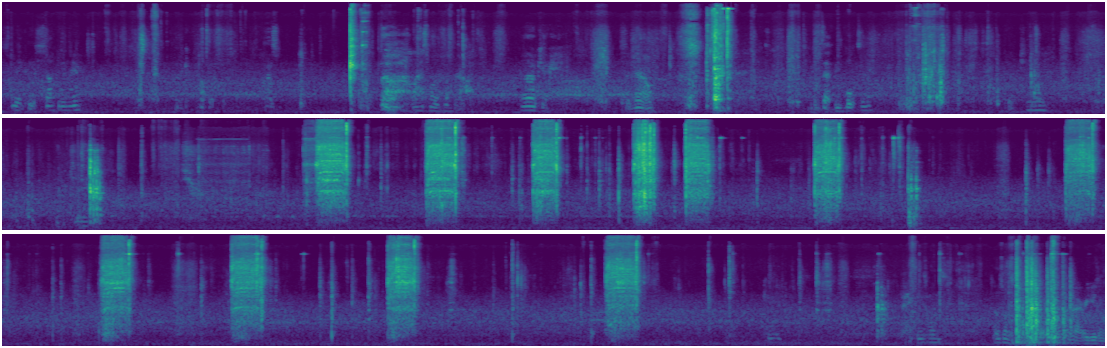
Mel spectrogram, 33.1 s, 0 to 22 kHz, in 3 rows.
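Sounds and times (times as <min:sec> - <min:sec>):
power wrench bursts: 0:14.1 - 0:14.6, 0:15.2 - 0:16.7, 0:17.3 - 0:18.2, 0:19.1 - 0:19.5, 0:21.6 - 0:22.1, 0:23.0 - 0:23.4, 0:24.3 - 0:24.8, 0:25.8 - 0:26.3, 0:28.1 - 0:28.5.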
